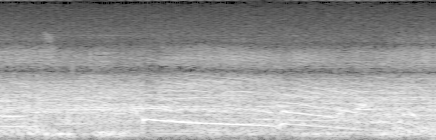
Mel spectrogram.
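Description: Arena crowd noise during a wrestler's ring entrance, with long, drawn-out voices falling in pitch; the strongest comes through the middle.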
